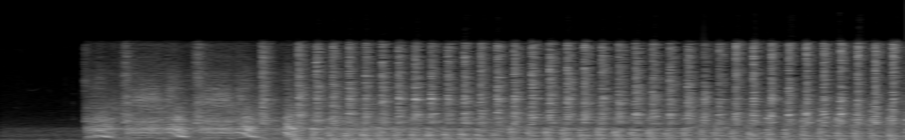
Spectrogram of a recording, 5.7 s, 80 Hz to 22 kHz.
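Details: TDM 850 4TX motorcycle, started on the starter: the engine catches and settles into a fast, even ticking about three times per second over the idle; abnormal engine noise of unclear source.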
